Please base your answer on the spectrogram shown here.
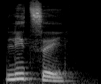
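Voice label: "лицей", Komi, female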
